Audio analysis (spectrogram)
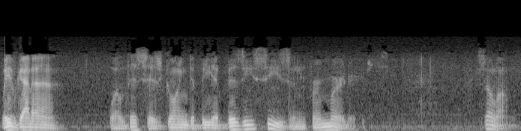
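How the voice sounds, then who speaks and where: Low-voiced menacing boss, old radio. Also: male voice, expressive, measured pace, highs cut off, slight background noise, heavily acted. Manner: curt, threatening. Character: gruff, menacing male boss who talks like a gangster. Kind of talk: 1940s radio acting. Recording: thin 1940s radio recording.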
